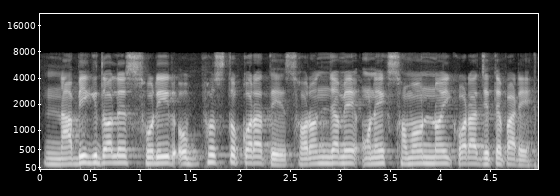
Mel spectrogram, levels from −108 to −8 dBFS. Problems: constant background noise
